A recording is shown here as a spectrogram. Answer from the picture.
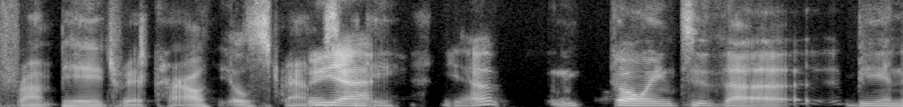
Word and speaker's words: Yastrzemski: His favorite player was Carl Yastrzemski. I hope I said that right. I never could get Yep.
